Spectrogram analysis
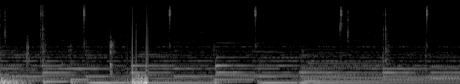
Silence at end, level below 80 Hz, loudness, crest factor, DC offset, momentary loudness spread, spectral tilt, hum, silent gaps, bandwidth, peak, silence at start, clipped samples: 0 s; -36 dBFS; -35 LUFS; 22 dB; under 0.1%; 12 LU; -7 dB/octave; none; none; 17 kHz; -10 dBFS; 0 s; under 0.1%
